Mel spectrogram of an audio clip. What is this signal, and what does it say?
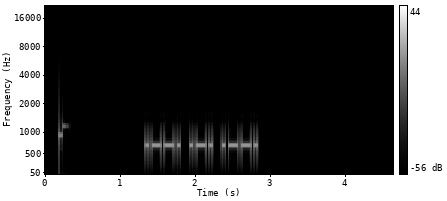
Morse code, heard as a keyed tone, about 28 wpm, 700 Hz. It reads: PRP
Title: USA Call Sign Postfixes - 3 Letters 28wpm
